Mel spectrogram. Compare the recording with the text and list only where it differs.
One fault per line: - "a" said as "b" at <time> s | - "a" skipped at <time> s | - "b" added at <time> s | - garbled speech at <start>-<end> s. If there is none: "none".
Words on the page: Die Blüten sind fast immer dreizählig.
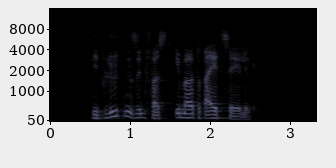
none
